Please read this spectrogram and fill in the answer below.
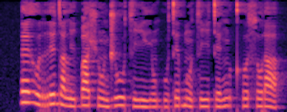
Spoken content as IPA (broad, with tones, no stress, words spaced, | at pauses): ɛ˦ɣʊ˨re˦da˨ li˨ɓa˦ʃũ˨ d͡ʒuː˦˨t͡siː˨jũ˨ kʷɪ˨˦tɪ˦ɓũ˨ t͡siː˨te˨˦ ŋʊ˨kʰʊ˦ so˦ɾa˦˨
